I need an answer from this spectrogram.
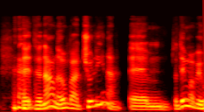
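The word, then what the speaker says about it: Čolina: Fordi jeg troede jo, han hed David Kuliner. Det er ikke sådan, det udtales, fordi det er jo specielt C. Jeg ved ikke, hvad det C det hedder. Øh, men det udtales åbenbart Cholina.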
